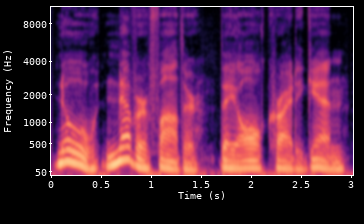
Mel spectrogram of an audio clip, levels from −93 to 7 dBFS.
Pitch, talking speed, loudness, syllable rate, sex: 110 Hz, 140 wpm, -15 LUFS, 3.8 syllables/s, male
